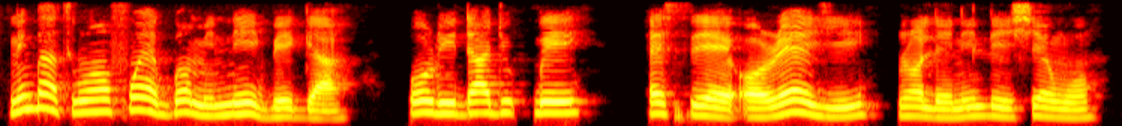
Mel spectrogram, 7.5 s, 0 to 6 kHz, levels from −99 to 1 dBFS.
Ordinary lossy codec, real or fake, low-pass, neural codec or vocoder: none; real; 5.4 kHz; none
